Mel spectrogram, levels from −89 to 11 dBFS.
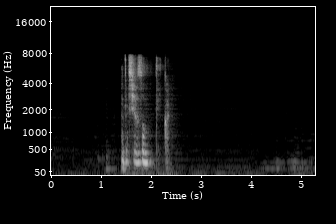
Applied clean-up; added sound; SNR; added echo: neural mask model DeepFilterNet 3.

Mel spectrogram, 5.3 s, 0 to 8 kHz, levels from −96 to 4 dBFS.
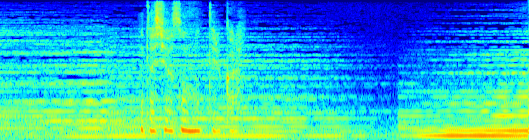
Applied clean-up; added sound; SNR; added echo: none; none; none; none.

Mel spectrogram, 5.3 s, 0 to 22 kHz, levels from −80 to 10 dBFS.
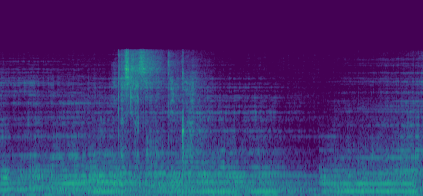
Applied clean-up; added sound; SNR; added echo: neural separator model SepFormer DNS4.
